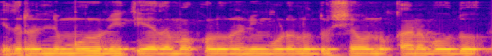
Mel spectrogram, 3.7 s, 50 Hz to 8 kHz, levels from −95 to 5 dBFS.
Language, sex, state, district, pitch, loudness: Kannada, male, Karnataka, Koppal, 105 Hz, -12 LUFS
